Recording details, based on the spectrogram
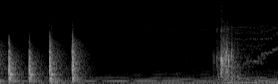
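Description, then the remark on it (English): Four firm knocks by a policeman on Walter Liggett's door on June 23, 1935, in a quick, even rhythm, followed by a pause and then a short creaking sound as the door seems to open. No one speaks. “Almost exactly 7 months later, on June 23, 1935, Walter Liggett answered the door to find a policeman standing there.”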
